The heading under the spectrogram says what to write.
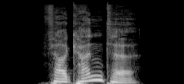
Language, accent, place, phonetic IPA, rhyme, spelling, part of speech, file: German, Germany, Berlin, [fɛɐ̯ˈkantə], -antə, verkannte, adjective / verb, De-verkannte.ogg
- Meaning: first/third-person singular preterite of verkennen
